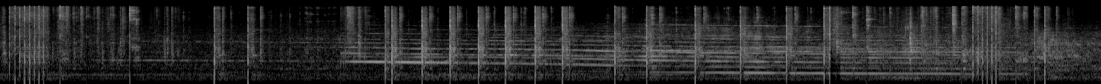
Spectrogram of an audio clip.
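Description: Metal on an anvil rings out with a lingering tone.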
